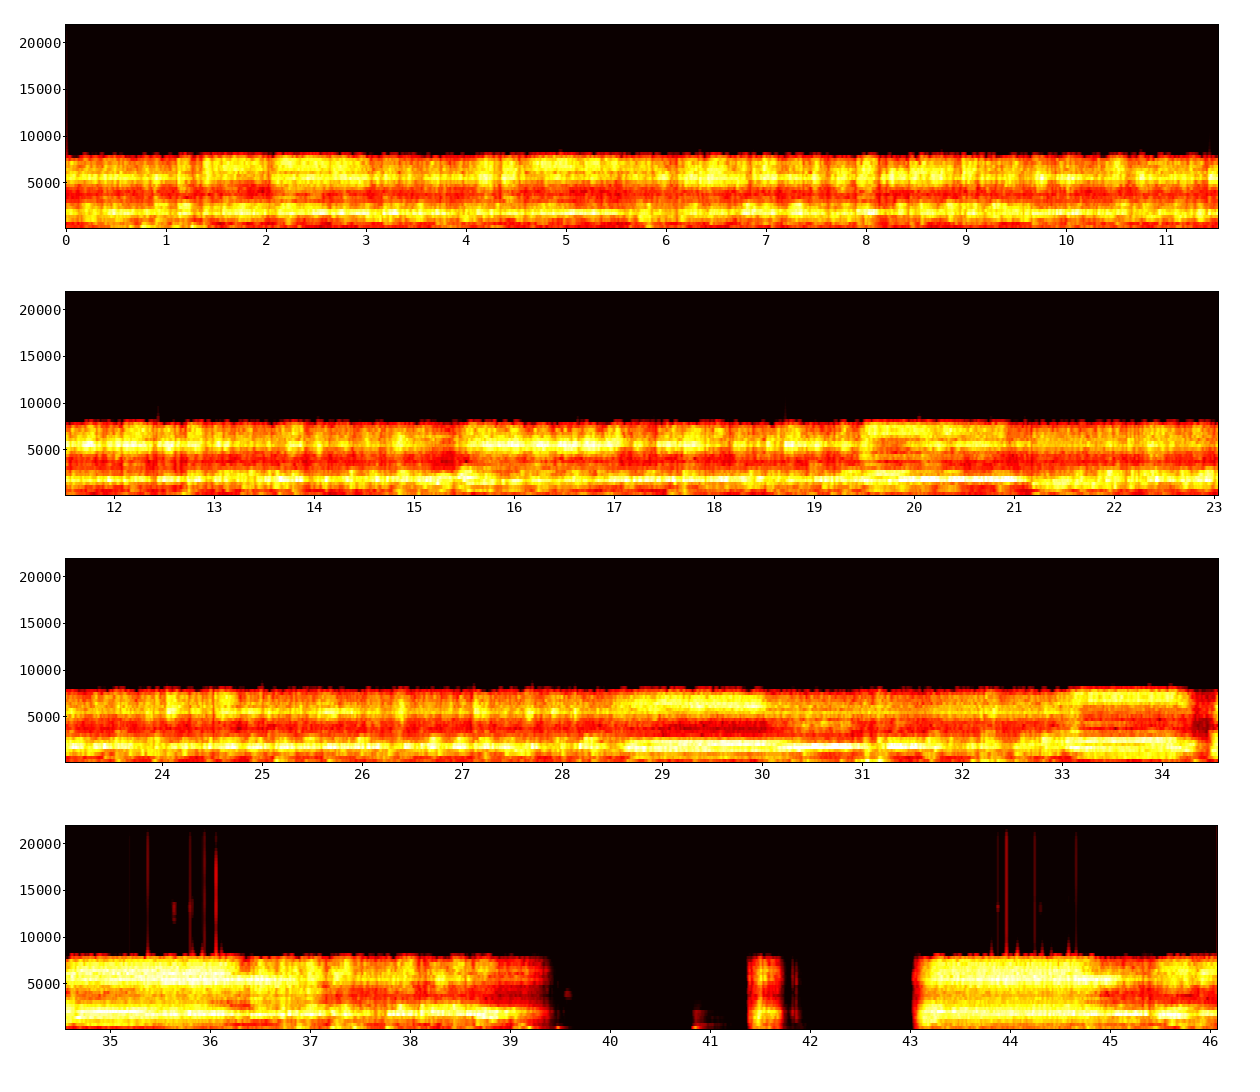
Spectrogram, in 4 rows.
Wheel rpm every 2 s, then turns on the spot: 230, 230, 230, 230, 230, 230, 230, 220, 220, 230, 230, 230, 230, 230, 220, 230, 220, 170, 230, 100, 0, 70, 230.
none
